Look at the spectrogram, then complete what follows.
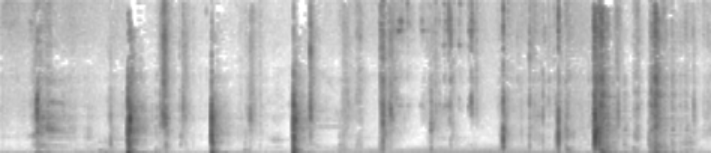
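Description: A basketball bouncing: three sharp bounces about two-thirds of a second apart, then two more knocks close together near the end as the ball is shot and comes down.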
